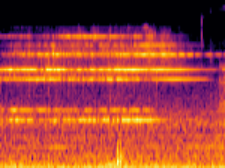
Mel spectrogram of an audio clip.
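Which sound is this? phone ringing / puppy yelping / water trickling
phone ringing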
